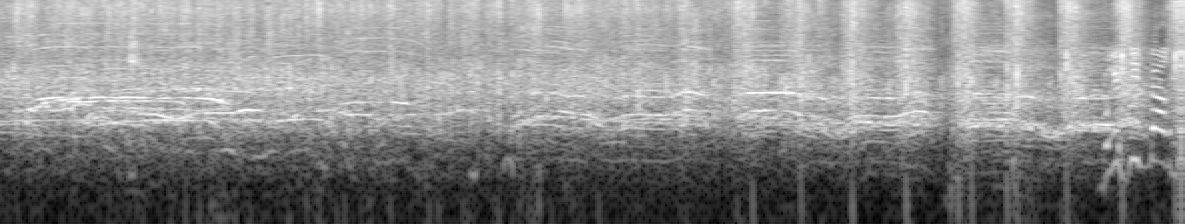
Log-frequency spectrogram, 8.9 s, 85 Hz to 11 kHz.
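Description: An audience applauds Brigitte Bardot on a 2003 French television set, with steady, dense clapping and a few cheers and whoops that carry through all nine seconds.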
